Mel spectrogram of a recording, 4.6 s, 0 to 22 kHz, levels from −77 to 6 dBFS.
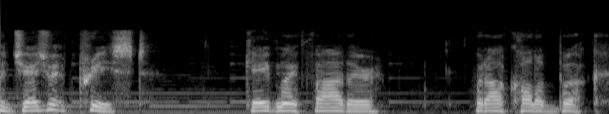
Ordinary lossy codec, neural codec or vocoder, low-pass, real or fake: MP3, 48 kbps; none; 7.2 kHz; real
